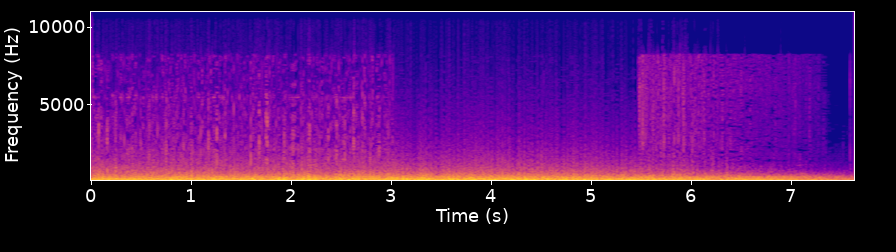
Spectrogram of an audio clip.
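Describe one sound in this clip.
A huge explosion roars with a deep, steady rumble that fades toward the end.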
